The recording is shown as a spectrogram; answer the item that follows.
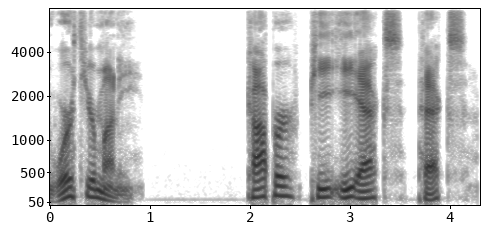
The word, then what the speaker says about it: PEX: Copper, PEX, PEX, rhymes with flex, or CPVC, CPVC.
